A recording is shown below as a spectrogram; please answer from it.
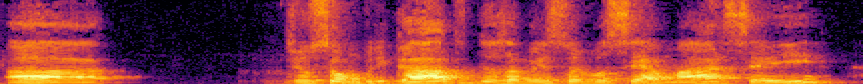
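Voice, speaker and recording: Speaking at a measured pace, this man has a fairly high voice and runs a casual video-call livestream as a pastor. His talk is loose and chatty, packed with né and cara, and the recording carries room echo.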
